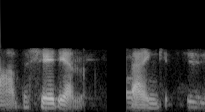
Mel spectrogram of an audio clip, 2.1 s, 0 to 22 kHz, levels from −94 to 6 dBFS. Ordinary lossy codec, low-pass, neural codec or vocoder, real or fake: none; 3.6 kHz; none; real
